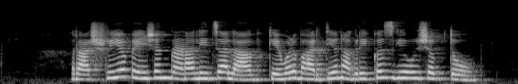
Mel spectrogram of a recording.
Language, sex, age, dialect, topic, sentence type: Marathi, female, 41-45, Standard Marathi, banking, statement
